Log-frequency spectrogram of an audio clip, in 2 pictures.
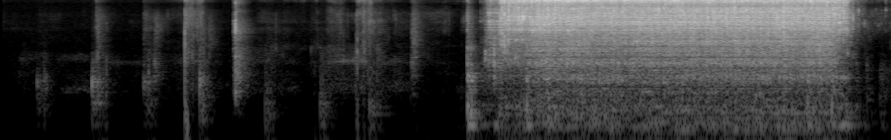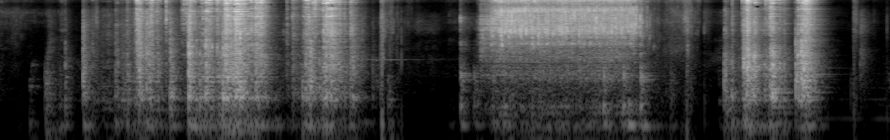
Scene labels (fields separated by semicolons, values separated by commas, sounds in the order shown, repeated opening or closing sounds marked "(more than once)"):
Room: kitchen; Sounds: footsteps, light switch, running water, cutlery and dishes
